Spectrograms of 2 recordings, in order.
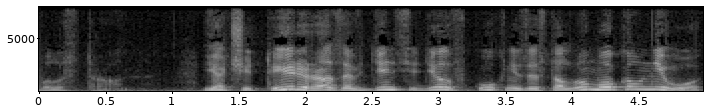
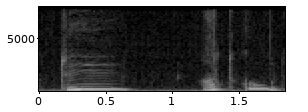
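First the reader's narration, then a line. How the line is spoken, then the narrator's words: Quiet question. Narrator (Russian): спросил негромко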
